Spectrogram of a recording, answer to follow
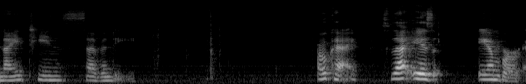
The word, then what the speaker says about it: Ambre: Okay, so that is Ambre. It's spelled A-M-B-R-E, so that's like ombre or amber.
